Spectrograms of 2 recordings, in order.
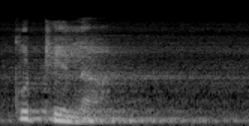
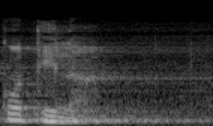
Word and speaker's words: Kutila: So Radharani's sister-in-law, her name is Kutila. See? And sometimes they say Kotila. The Brij Bhasha say Kotila. But it's spelled Kutila.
